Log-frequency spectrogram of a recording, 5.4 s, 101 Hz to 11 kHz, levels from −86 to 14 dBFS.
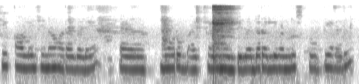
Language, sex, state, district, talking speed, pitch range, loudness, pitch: Kannada, female, Karnataka, Bidar, 120 wpm, 235-255 Hz, -21 LUFS, 245 Hz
